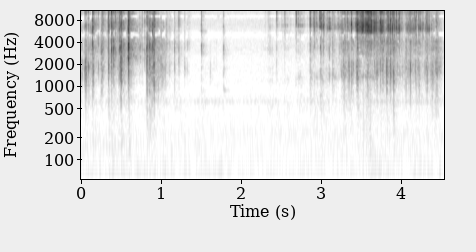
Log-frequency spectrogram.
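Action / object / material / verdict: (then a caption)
scrape / bar soap scraped with a knife blade / soap / none. A utility knife blade scrapes grid lines into a very dry, solid red bar soap held in the palm, shaving off crumbly cubes. Bright, dry scratching and crunching bursts come first, then a near-silent pause, then a denser run of gritty scraping with no ring after each stroke.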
